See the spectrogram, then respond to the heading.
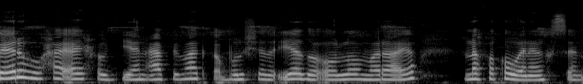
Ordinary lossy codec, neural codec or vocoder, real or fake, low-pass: none; none; real; none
